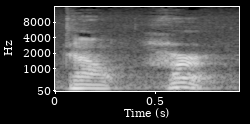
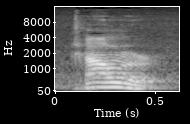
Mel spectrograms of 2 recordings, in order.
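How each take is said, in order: First: The h sound in her is pronounced. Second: The h sound in her is dropped. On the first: "instead of" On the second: "When you speak in a fast way, you drop the H in her"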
